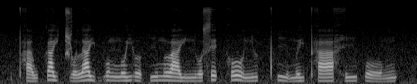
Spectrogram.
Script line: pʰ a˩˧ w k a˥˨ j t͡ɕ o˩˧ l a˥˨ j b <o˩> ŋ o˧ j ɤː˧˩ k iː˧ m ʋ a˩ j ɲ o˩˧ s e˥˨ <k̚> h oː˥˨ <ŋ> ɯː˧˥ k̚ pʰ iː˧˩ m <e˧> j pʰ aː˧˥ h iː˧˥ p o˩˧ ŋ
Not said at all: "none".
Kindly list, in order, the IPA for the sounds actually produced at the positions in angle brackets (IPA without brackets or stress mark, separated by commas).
o˥˨, t̚, ɲ, e˧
